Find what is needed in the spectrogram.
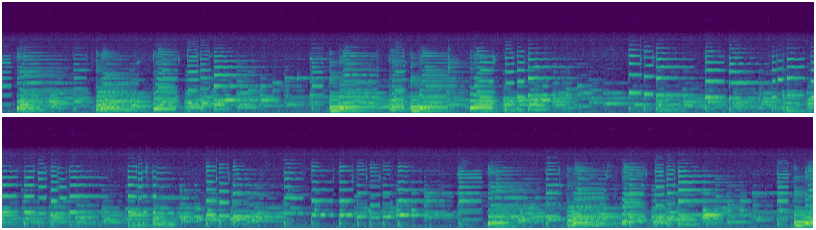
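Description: Jazz guitar playing plucked melody runs and chords at a lively pace.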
